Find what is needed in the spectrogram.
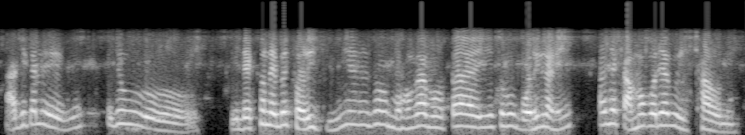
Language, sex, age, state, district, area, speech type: Odia, male, 30-45, Odisha, Sundergarh, urban, conversation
